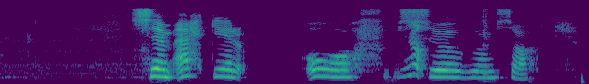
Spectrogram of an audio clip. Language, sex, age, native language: Icelandic, male, 9, Icelandic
